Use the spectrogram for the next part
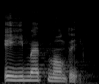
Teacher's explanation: Il disparaît presque et il est presque avalé par le « i » et il m'a demandé. Il, le pronom sujet est lui aussi contracté, il devient « i »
